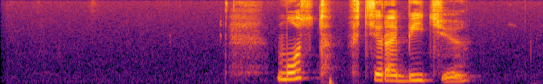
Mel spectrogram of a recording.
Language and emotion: Russian, neutral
